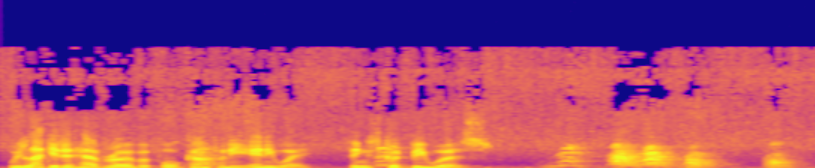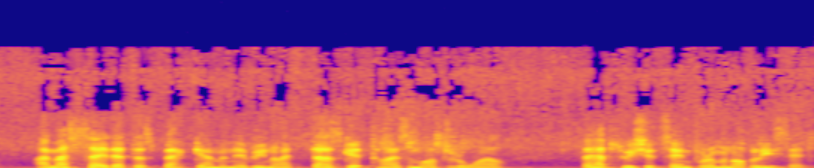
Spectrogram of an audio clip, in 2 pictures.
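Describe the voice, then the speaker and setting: An actor playing a mild, placid brother in a comic radio melodrama, with a homely, conciliatory way of talking. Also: male voice, mid-range voice, animated, brisk, long pauses, noisy background, close to an everyday voice. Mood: cheerful.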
